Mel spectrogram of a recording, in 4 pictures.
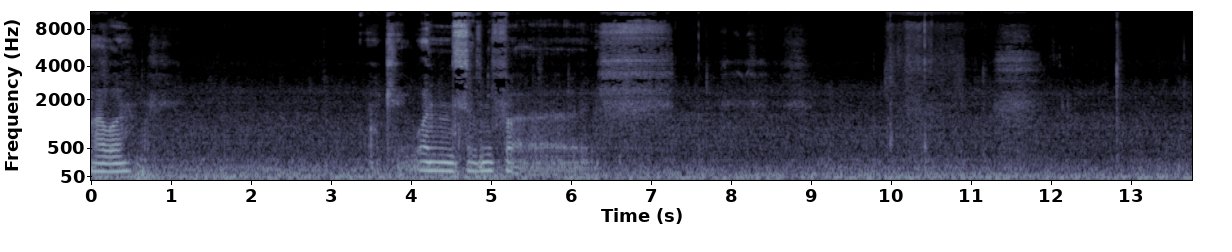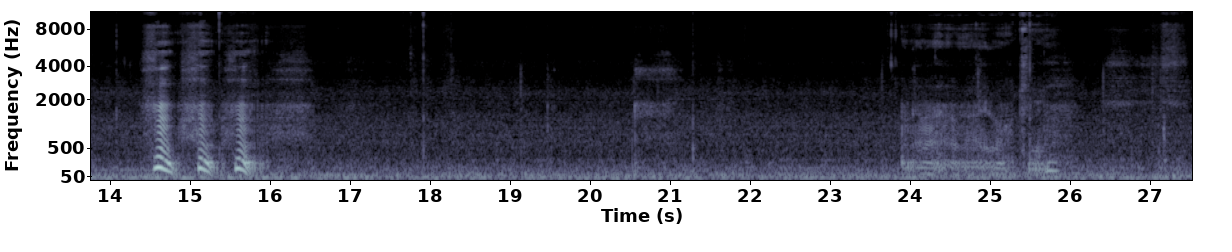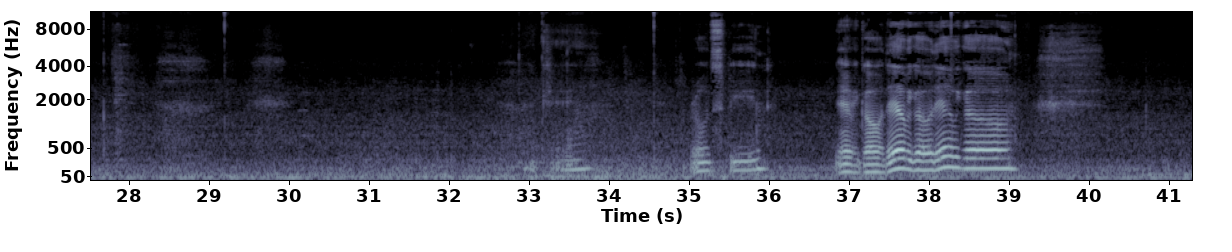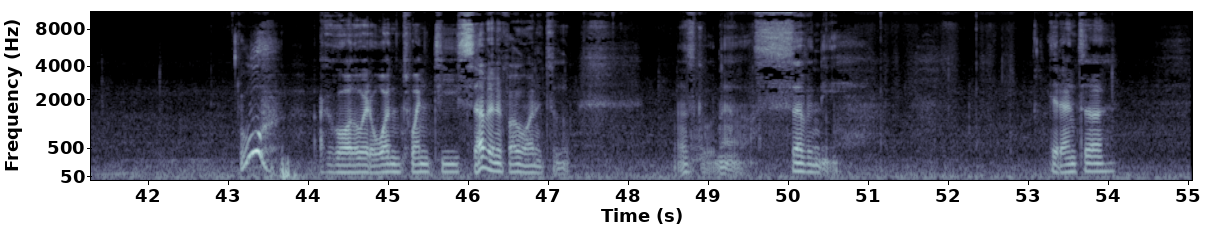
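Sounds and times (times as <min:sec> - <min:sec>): faint low rumble: 0:00.0 - 0:55.0
soft breath: 0:00.6 - 0:02.2, 0:05.6 - 0:18.5, 0:20.4 - 0:22.4, 0:25.7 - 0:35.0, 0:39.2 - 0:41.1, 0:47.3 - 0:53.3, 0:54.2 - 0:55.0
light clicks: 0:12.1 - 0:14.3.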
